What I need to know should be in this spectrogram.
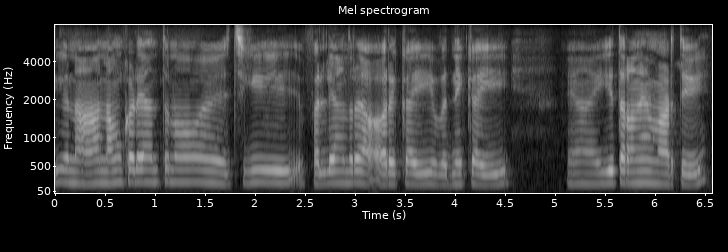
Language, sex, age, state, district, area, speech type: Kannada, female, 30-45, Karnataka, Dharwad, urban, spontaneous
